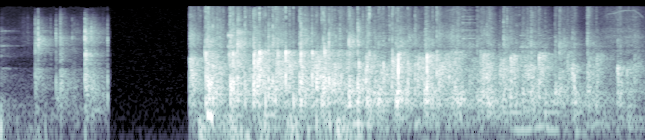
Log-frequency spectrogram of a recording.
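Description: A few scattered claps, then a short silence before an audience at Litteraturhuset breaks into sustained, dense applause that continues steadily to the end, fairly loud, as a speaker comes up on stage.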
